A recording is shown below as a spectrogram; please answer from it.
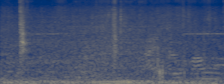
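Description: Busy street ambience: a steady low rumble of traffic with faint voices around and a couple of brief clicks.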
